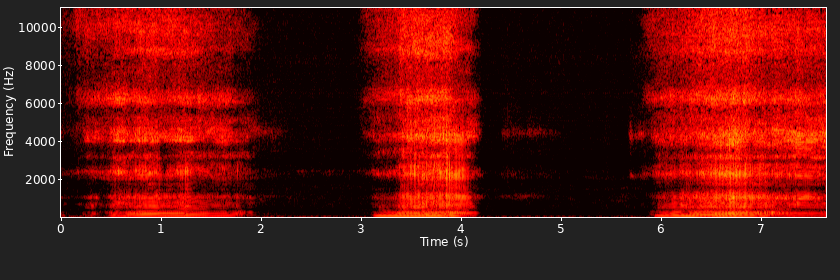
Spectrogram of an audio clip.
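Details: Sound-effect recording of deep-sleep snoring: three low, soft rumbling snores on in-breaths, about 21 a minute, with quiet pauses between them in a still room.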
